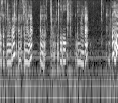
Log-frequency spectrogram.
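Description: Quick clicks of typing on a computer keyboard while code is edited, mixed with many short, high, squeaky chirping tones.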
